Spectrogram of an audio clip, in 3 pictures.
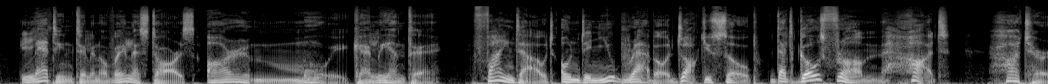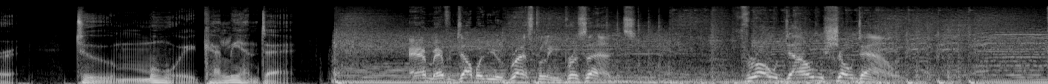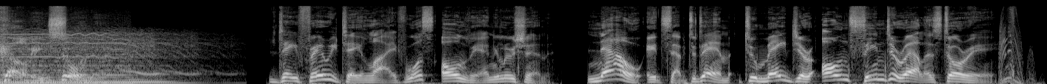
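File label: Spanish English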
